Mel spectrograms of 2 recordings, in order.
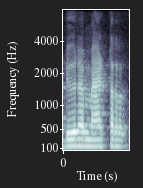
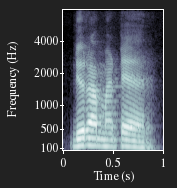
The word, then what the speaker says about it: dura mater: Observe the spelling, it's not matter, it's mater. Mater means mother, maternal, paternal. That was the spelling, not matter, pia mater, dura mater.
